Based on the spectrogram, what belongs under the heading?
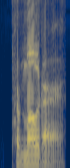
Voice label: "promoter", American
